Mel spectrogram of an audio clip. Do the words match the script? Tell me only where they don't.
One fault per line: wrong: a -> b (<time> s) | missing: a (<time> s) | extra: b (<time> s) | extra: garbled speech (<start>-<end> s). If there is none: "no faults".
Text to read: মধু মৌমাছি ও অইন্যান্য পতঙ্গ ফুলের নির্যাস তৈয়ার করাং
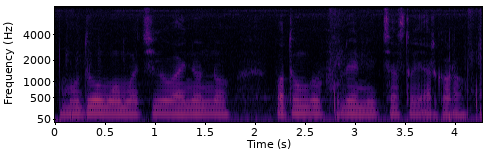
no faults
